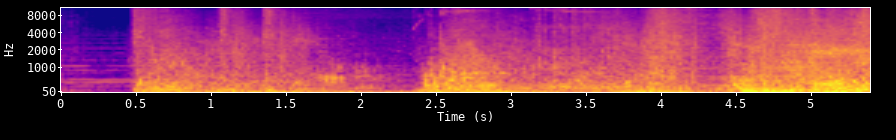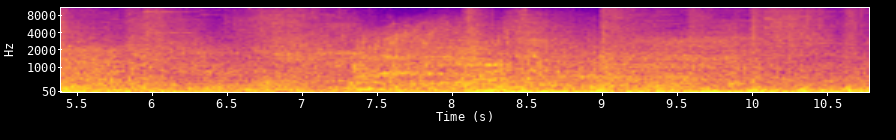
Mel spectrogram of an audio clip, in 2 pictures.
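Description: Sword strikes and spell blasts clash in a video game battle.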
